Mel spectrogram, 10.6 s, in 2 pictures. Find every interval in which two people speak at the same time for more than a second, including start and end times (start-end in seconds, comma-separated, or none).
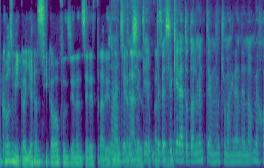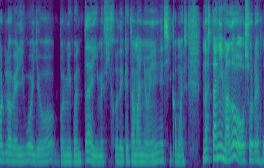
2.1-3.5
